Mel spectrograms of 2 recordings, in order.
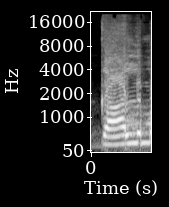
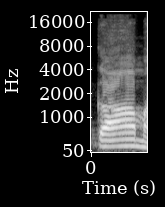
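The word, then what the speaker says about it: calm: हा शब्द सायलेंट असतो उदाहरणार्थ काम सी ए एल एम याच्यामध्ये एल तर कालम नाहीय ते काम आहे ठीक आहे एल हा सायलेंट आहे हाफ एल सायलेंट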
